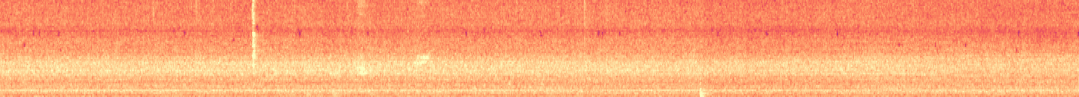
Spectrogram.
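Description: Battered shrimp frying in a small saucepan of shallow oil that is not fully hot: a steady sizzle with a faint hum underneath. One short knock about two-thirds of the way in.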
